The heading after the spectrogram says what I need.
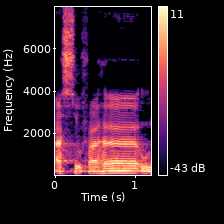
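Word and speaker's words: السفهاء: dari kata asufahau nah kata asufahau ini kita harus membaca ya 4 sampai 5 harakat untuk huruf Hnya ya contoh Nah jadi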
